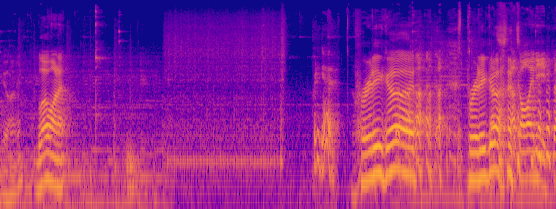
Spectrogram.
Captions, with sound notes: - There you go, honey. - Blow on it. (light drum roll) - Pretty good. - All right. - Pretty good (laughs). It's pretty good. - That's all I need.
